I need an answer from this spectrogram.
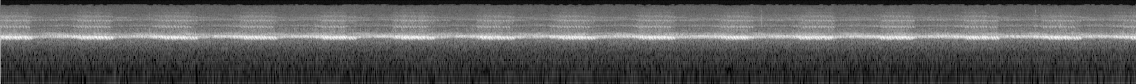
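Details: Tree crickets chorusing in the Willamette Valley, Oregon; many insects trilling together in a high, ringing drone that rises and dips in regular beats, slightly blurred as the overlapping pulses fall out of step.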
